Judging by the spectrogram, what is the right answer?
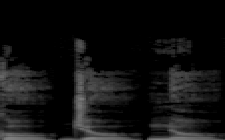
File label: "kojono", concat syllables; Affixing experiment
